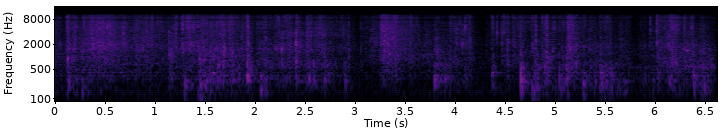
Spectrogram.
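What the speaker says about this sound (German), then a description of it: "Entfernen wir erstmal ein bisschen Papier" Packing paper is pulled and crumpled out of a parcel of fireworks, a loud, close, continuous crinkling and rustling with brief pauses between handfuls.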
